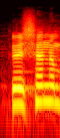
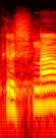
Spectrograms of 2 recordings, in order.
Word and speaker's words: कृष्ण: लाल की जय बंधुओं कई लोग इस नाम को अशुद्ध बोलते हैं कई लोग कृष्ण बोलते हैं कई लोग कृष्ण बोलते हैं कोई कृष्णा बोलता है भगवान का नाम शुद्ध उच्चारण करो नाम क्या है कृष्ण भगवान जय श्री कृष्ण कृष्ण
